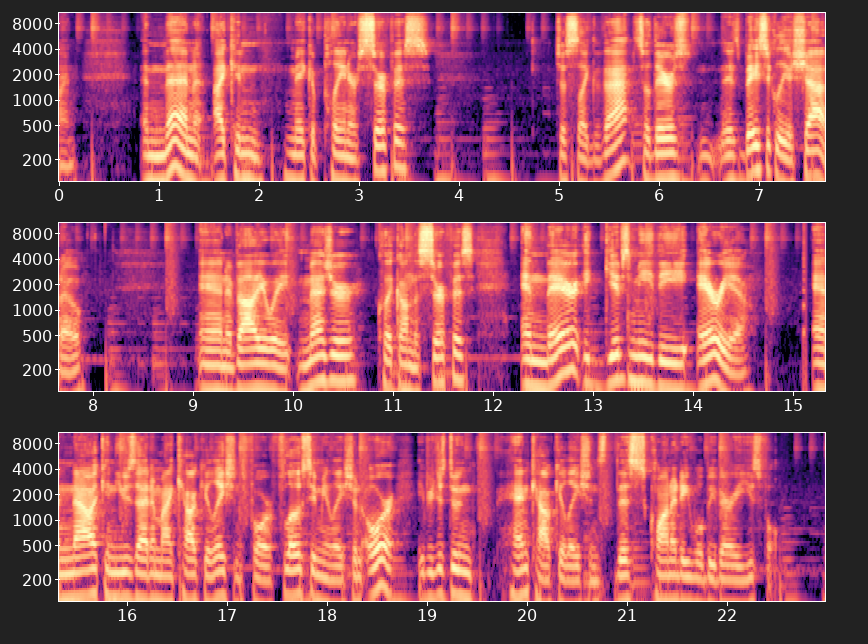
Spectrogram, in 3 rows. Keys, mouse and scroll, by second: 1.0 click, 1.8 click, 2.9 click, 4.5-5.9 middle drag, 7.7 click, 9.0 click, 10.0 click.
